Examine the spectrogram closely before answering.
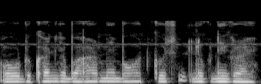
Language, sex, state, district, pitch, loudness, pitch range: Hindi, male, Arunachal Pradesh, Longding, 135 Hz, -16 LUFS, 130-135 Hz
